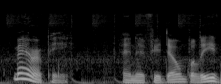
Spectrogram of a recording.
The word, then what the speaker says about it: Merope: It's not pronounced Merope, and definitely not Merope. It's pronounced Merope.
